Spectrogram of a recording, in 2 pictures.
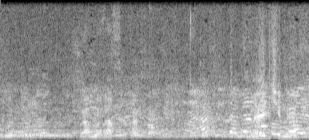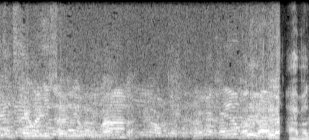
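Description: A man talking, with other people's voices chattering around him; the sound cuts off abruptly just before the end.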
